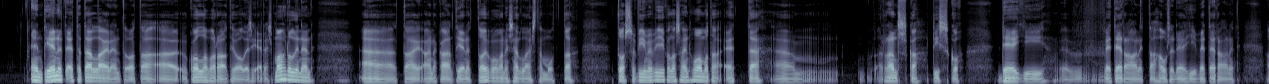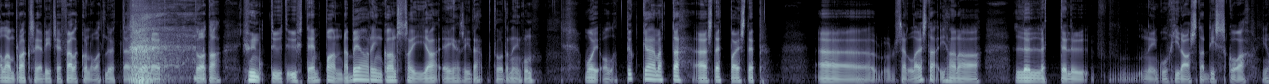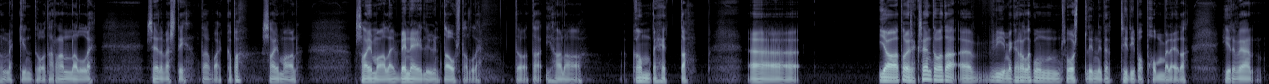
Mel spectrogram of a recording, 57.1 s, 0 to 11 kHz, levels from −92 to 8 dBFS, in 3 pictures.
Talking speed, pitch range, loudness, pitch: 90 wpm, 70-95 Hz, -27 LUFS, 80 Hz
